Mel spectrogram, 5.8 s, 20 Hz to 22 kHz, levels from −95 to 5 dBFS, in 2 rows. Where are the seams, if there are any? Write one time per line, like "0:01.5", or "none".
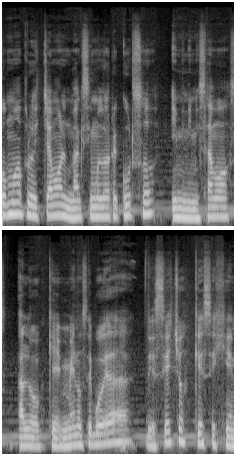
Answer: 0:04.6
